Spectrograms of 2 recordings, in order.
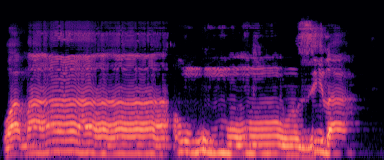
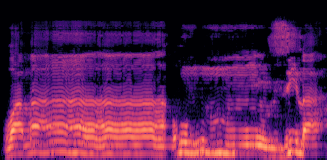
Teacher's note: Wa ma unzila, nun tetap, tetapi langsung saja lidah ini nyambung ke harokat za, harokat berikutnya. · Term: ikhfa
